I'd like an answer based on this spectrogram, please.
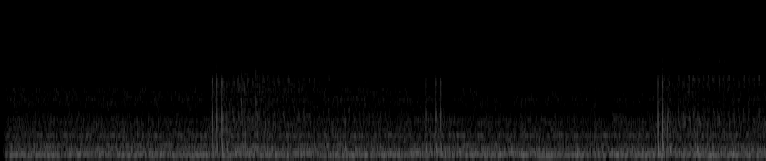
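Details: Female white domestic cat purring while sleeping beside her owner, a sound likened to snoring: a continuous low, even rumble with a steady pulse throughout, and three brief faint clicks or rustles in the background.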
